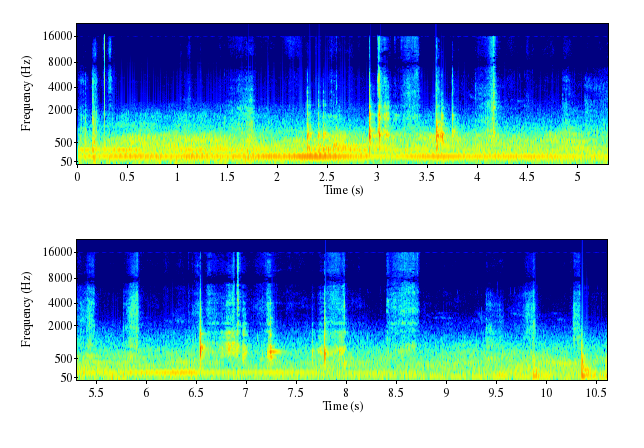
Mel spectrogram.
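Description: Metal drywall knife scraping and clicking against a metal mud pan while scooping joint compound, in short scrapes and taps. Under it runs a steady low hum that fades about eight seconds in.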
